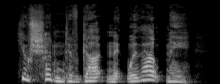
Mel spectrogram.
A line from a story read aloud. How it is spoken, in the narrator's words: Erin gasped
